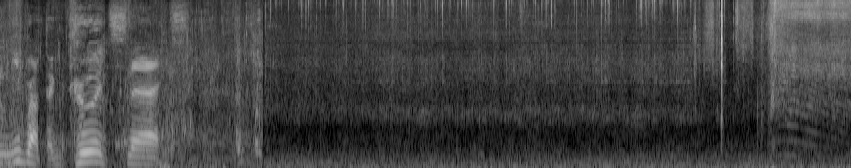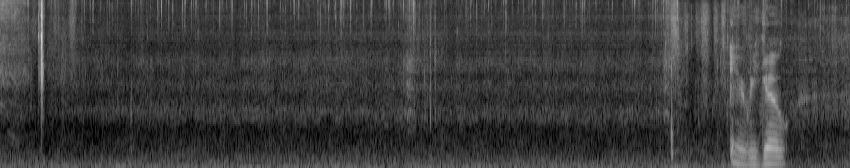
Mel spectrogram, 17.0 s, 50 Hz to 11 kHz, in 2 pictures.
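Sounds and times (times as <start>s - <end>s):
fishing line whirring out: 0.0s - 9.7s, 15.0s - 17.0s
fishing reel click: 2.9s - 9.2s.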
